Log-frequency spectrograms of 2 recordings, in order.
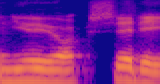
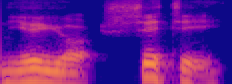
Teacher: i would say new york city now with a d rather than new york city with a t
